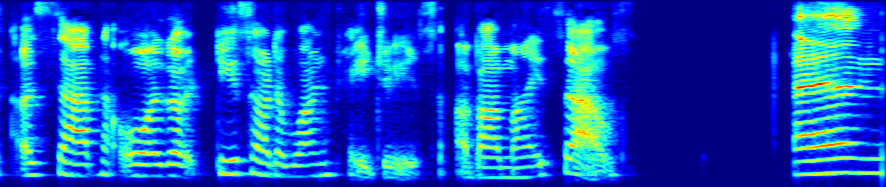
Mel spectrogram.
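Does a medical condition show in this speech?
Yes: cerebral palsy; loss of muscle control.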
